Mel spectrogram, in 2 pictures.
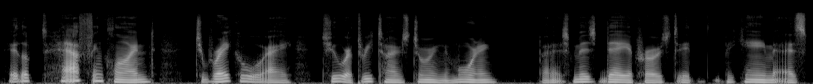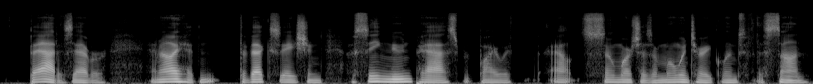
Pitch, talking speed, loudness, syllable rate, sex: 110 Hz, 165 wpm, -25 LUFS, 4.6 syllables/s, male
